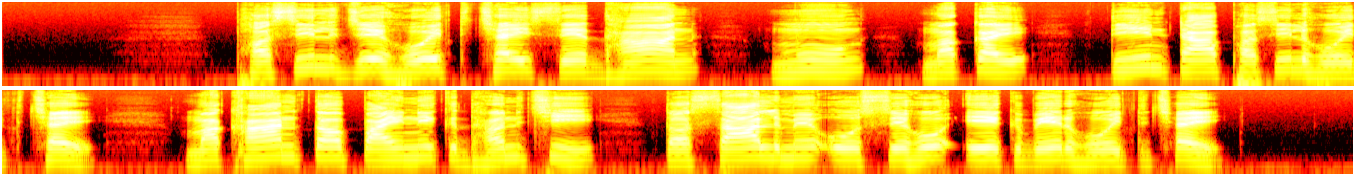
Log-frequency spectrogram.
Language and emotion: Maithili, neutral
